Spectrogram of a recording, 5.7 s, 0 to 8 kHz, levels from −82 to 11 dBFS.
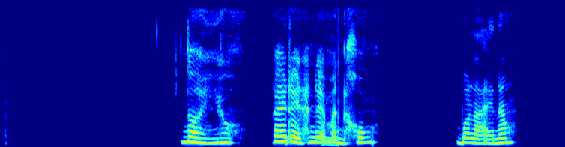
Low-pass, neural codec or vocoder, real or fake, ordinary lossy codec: none; codec, 16 kHz, 8 kbps, FreqCodec, larger model; fake; none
